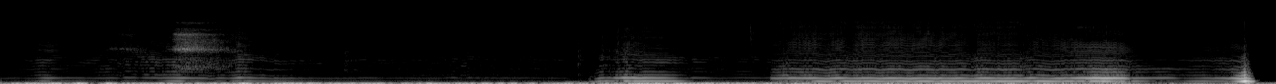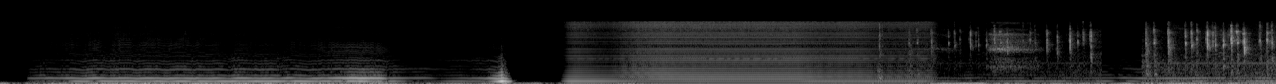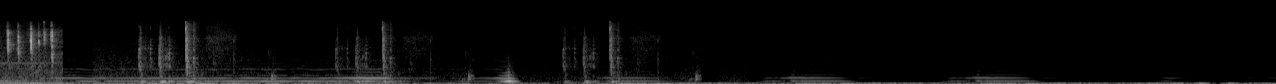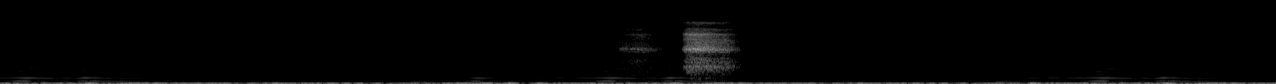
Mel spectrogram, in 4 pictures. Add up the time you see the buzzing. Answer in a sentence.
You can hear the buzzing for 51 seconds altogether.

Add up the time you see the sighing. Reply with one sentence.
You can hear the sighing for 4 seconds altogether.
